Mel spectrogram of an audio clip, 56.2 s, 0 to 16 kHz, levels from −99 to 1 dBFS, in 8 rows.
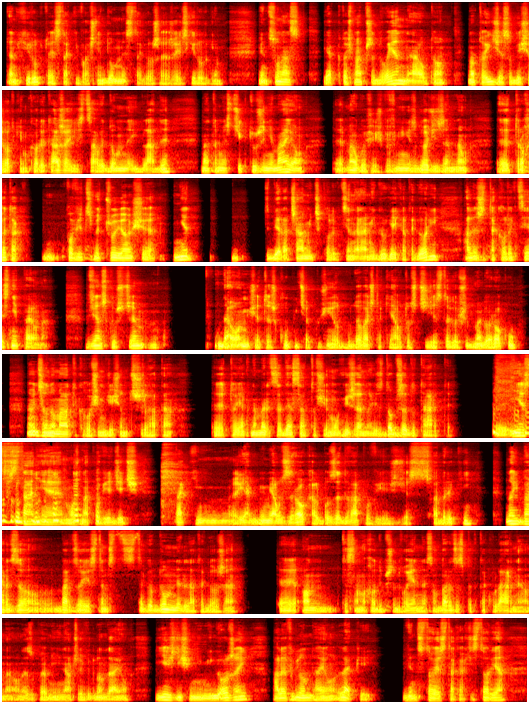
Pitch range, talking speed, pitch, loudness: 80-105 Hz, 160 wpm, 90 Hz, -19 LUFS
